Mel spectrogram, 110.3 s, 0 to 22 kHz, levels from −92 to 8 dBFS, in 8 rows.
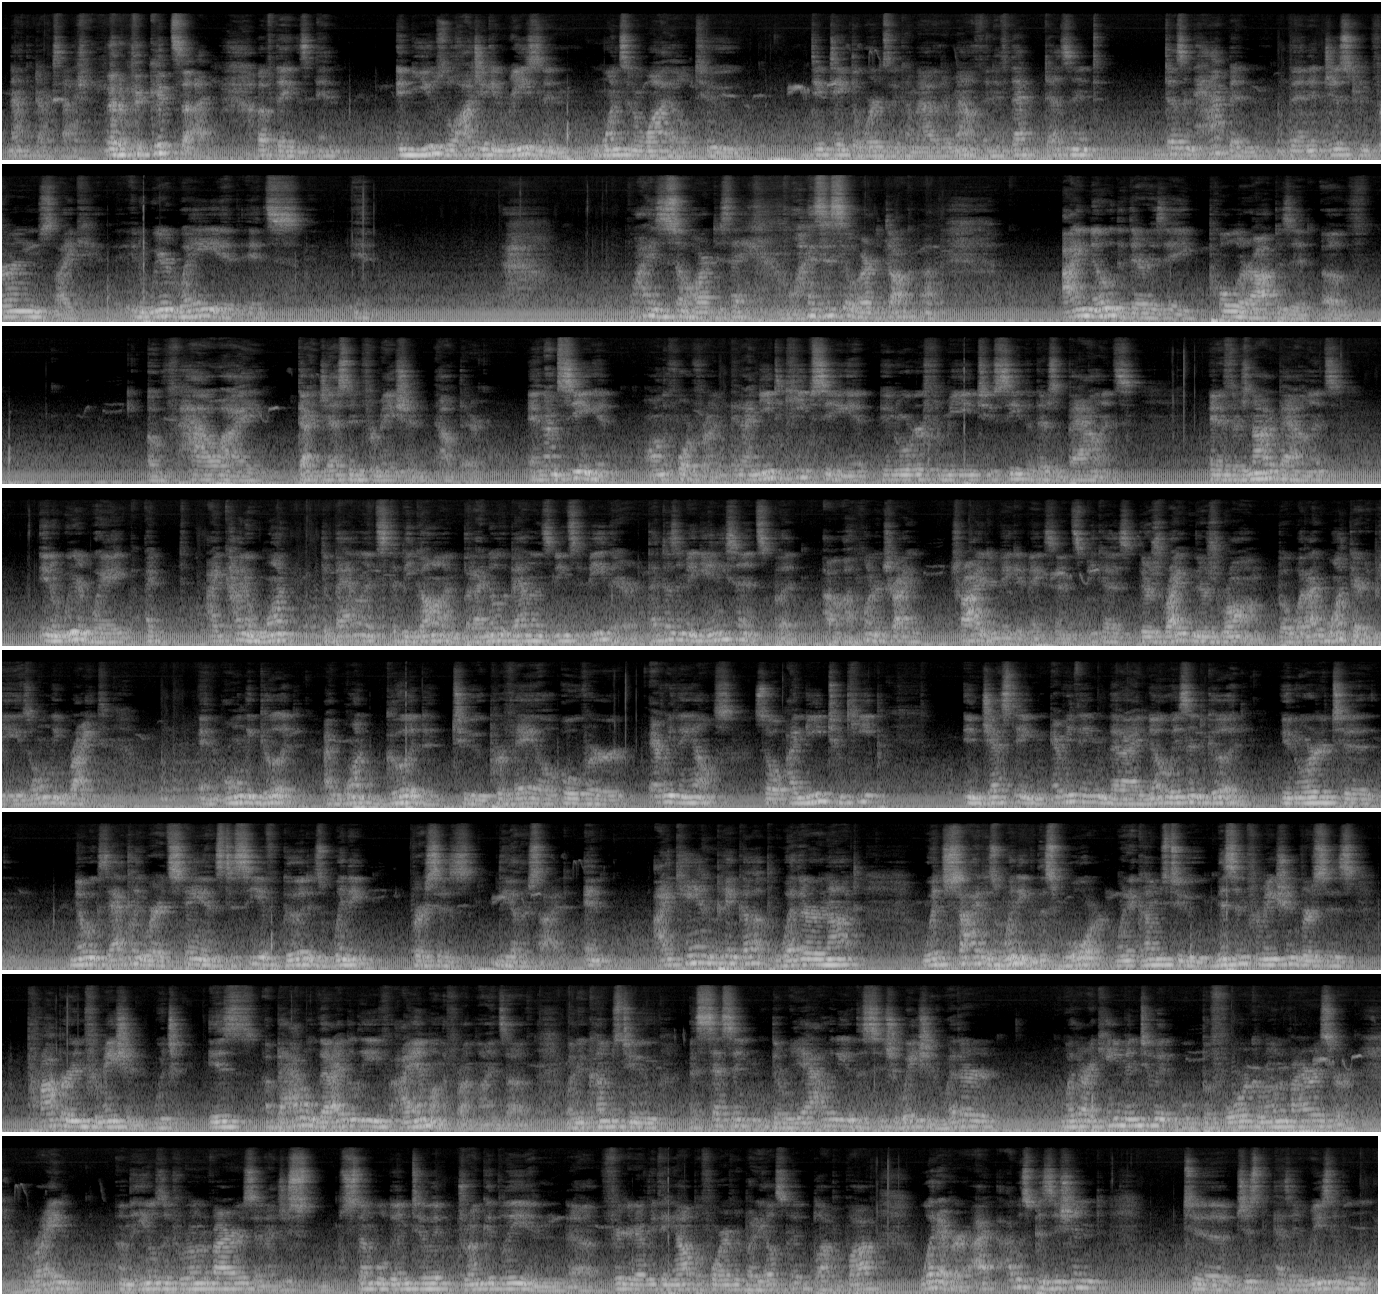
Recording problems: off-mic speech; far
room echo; slight; dies away in 0.4 s
electrical hum; noticeable; throughout; 50 Hz, 15 dB below the speech

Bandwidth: 16 kHz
